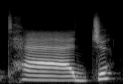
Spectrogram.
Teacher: this alif is a long vowel. So you don't want to just say taj, but you want to make it longer and say taj.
